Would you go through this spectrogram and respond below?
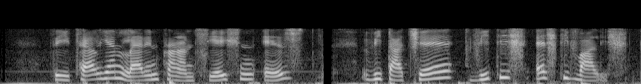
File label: latin; Vitis aestivalis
